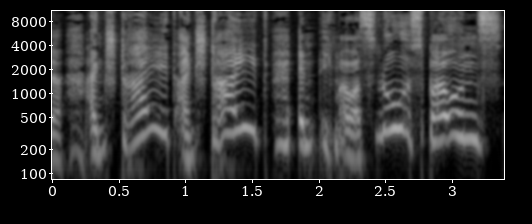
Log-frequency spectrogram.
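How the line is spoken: Excited repeated shouting. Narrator (German): Das kleine Känguru hüpft aufgeregt hin und her und ruft immer wieder

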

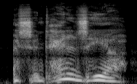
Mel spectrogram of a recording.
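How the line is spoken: Mooncalf murmur. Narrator (German): raunte das Mondkalb Diego zu

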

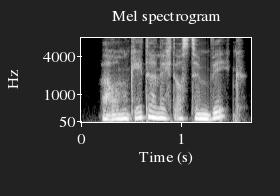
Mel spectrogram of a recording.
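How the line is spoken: Murmured. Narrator (German): murmelt Leon

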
